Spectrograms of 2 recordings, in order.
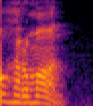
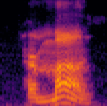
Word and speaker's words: Germán: Come on, pronounce it for me, so I don't mess it up. It's not Domingo Herman. Herman. Yeah.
